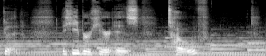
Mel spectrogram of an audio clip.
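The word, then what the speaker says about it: טוב: the Hebrew here is Tove which has a soft B and it's pronounced t o v so where we get the name Toby from for instance but Tove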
